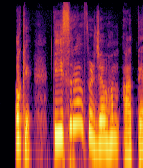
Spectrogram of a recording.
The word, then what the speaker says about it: ochre: इसकी स्पेलिंग मैं आपको बता दूं, OCHRE, ओका, OCHRE। तो आपको गेरुआ रंग के बर्तन मिलना शुरू होते हैं, OCHRE। ठीक है, ओका इसका प्रोनाउंसिएशन होता है।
